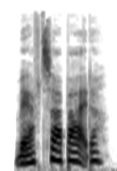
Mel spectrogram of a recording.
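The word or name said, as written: VÆRFTSARBEJDER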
